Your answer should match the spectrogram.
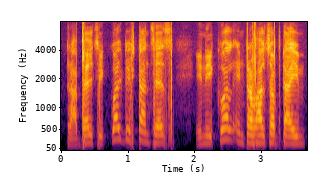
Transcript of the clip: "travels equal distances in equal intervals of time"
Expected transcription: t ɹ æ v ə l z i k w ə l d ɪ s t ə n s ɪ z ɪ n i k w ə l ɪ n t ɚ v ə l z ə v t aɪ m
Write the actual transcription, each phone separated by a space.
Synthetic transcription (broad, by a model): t ɹ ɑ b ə l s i k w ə l d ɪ s t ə n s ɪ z ɪ n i k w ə l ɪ n t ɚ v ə l s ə b t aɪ m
